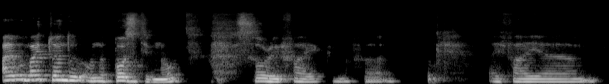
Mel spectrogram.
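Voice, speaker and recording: A tired man from Serbia giving an academic presentation, halting with many restarts and fillers, and low on energy. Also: gravelly, mellow, low-quality recording. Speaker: guest speaker.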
